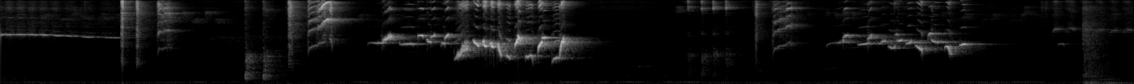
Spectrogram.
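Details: Song of a White-rumped shama, a lure for getting captive birds to answer: a long clear whistle, hard clicking bursts, then loud tumbling warbles in two main runs.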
